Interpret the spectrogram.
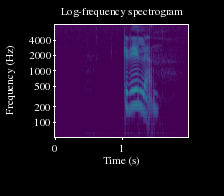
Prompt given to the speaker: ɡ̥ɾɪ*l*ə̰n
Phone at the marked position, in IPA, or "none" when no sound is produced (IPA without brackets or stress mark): l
